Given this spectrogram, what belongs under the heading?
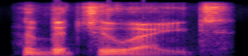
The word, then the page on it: habituate: British English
